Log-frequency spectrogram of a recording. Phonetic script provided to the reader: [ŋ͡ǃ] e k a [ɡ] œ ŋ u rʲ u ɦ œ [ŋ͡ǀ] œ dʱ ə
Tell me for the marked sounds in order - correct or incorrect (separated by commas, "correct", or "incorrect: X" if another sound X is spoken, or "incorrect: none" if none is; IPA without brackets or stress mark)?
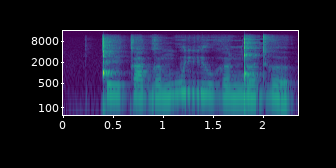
incorrect: ǃ, correct, incorrect: ŋ͡ǃ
